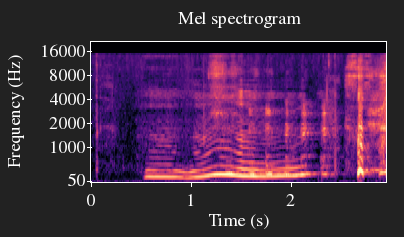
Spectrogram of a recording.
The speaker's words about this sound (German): ich mache ja eine Stimmtherapie. Ich könnte das Zitat diesmal auch mit dieser Übung vortragen, die ich so hasse. Da muss man dann nämlich nicht sprechen, sondern summen und es klingt dann so.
